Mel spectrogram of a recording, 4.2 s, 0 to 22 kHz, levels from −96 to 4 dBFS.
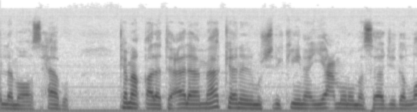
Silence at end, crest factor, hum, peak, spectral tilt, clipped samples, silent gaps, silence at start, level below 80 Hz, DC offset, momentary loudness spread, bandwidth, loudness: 0 s; 16 dB; none; -16 dBFS; -4.5 dB/octave; under 0.1%; none; 0 s; -48 dBFS; under 0.1%; 6 LU; 18.5 kHz; -31 LUFS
